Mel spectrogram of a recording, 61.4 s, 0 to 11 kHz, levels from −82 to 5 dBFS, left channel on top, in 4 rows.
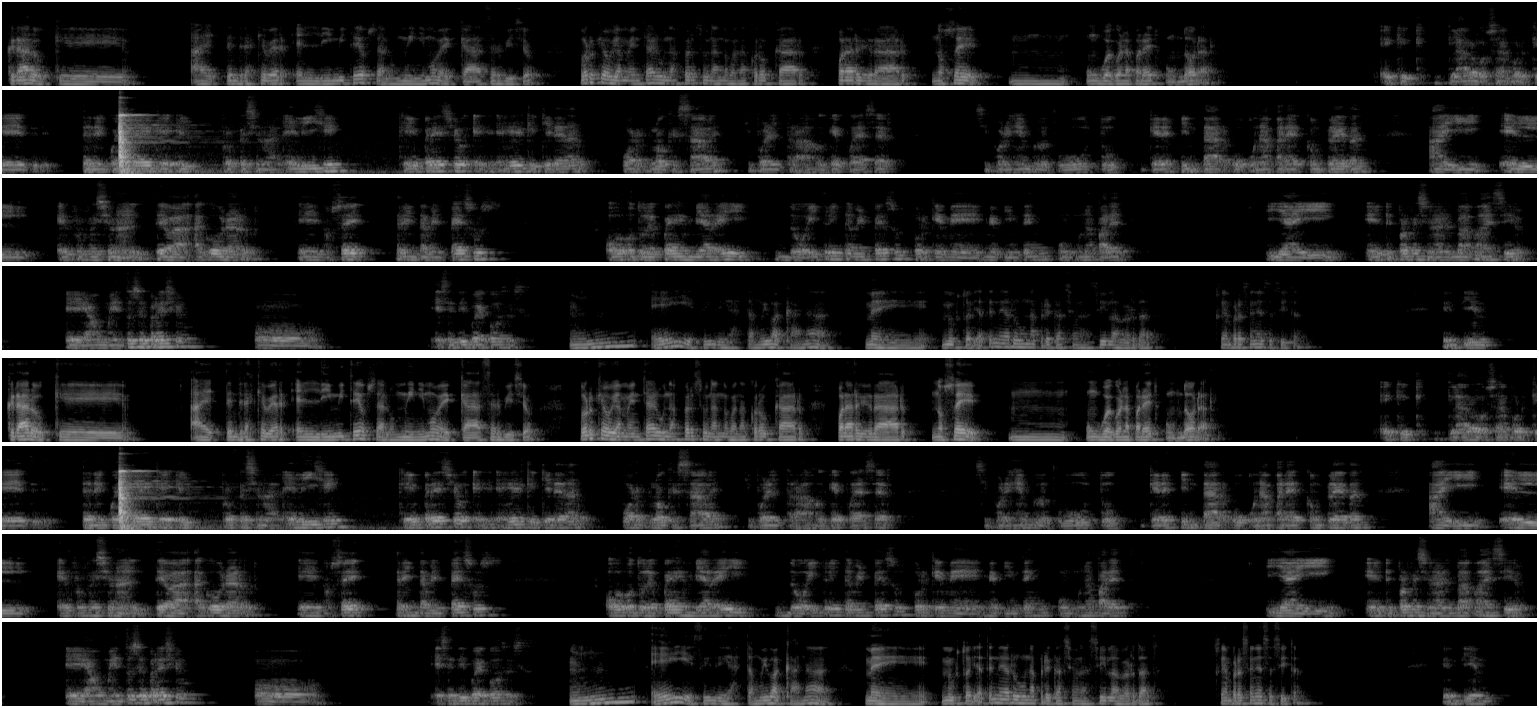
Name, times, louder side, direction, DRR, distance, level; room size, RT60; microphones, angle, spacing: voice 1, 0.1-1.3 1.9-5.4 5.8-8.1 8.4-12.1 51.7-54.4 54.7-57.6 58.2-59.1, right 4 dB, 45° right, 0.5 m, -41 dB
voice 2, 13.8-15.9 16.2-17.3 17.6-18.8 19.3-21.2 21.6-24.2 25.1-26.5 26.8-29.4 29.6-33.3 33.7-34.4 34.6-35.7 36.7-41.9 43.3-45.9 46.7-48.1 48.6-49.3 50.3-51.3 60.5-60.9, right 1 dB, 25° right, 2.0 m, -42 dB
Piano, 16.5-20.2, left 1 dB, 5° left, 0.3 m, -32 dB
5.0 x 4.0 x 2.6 m
head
